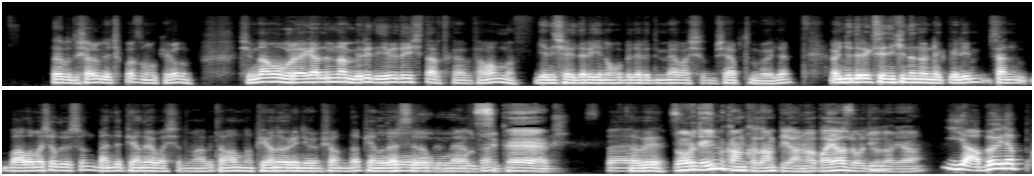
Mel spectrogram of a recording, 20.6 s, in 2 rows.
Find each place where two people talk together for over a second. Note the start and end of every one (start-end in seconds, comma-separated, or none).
14.0-15.2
